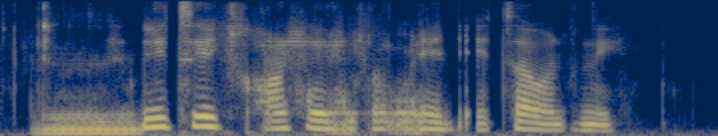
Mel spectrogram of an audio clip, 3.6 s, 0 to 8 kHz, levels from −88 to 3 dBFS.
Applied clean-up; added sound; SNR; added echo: neural diffusion model UNIVERSE++.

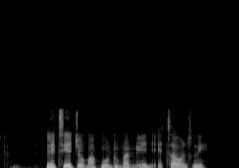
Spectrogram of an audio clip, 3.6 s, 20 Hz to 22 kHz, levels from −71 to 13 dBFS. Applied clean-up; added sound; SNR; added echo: neural mask model DeepFilterNet 3.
